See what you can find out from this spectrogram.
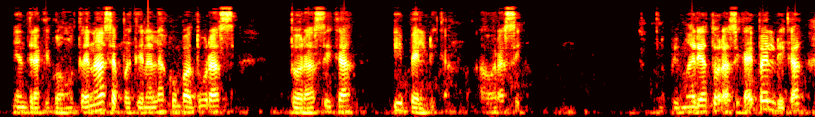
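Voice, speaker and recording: A woman giving an explanatory anatomy lecture in a didactic way, addressing the student directly and often checking for understanding. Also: deep voice. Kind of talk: explanatory classroom-style lecture. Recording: dull lo-fi audio with background noise.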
